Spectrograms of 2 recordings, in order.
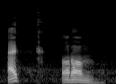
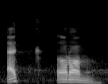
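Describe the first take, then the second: Both takes have the same delivery.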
